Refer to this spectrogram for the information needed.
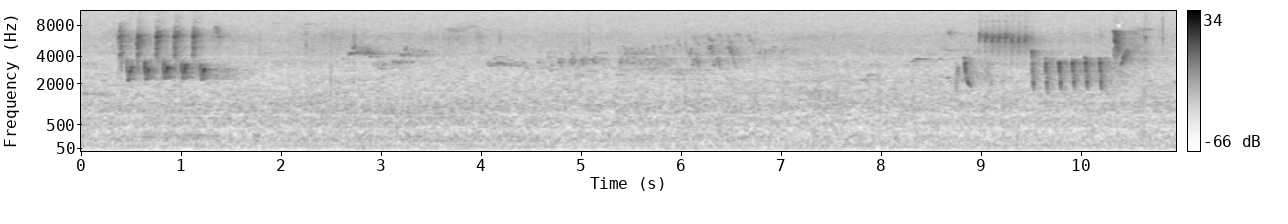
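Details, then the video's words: Mixed-singing willow warbler at Whitlingham on 2 May 2017, a bird also giving muted willow warbler calls. Two brief bursts of rapid, high, repeated notes, one at the start and another near nine seconds, separated by quiet background hiss. "Mixed singing Willow Warbler"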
